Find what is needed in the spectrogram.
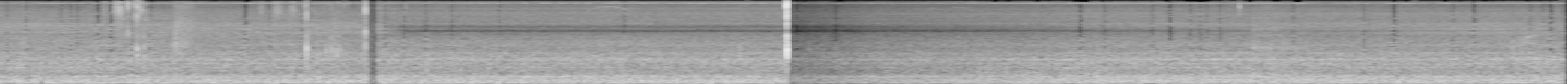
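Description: Steady hum of distant road traffic, with a short click about five seconds in, after which the background is briefly quieter.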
